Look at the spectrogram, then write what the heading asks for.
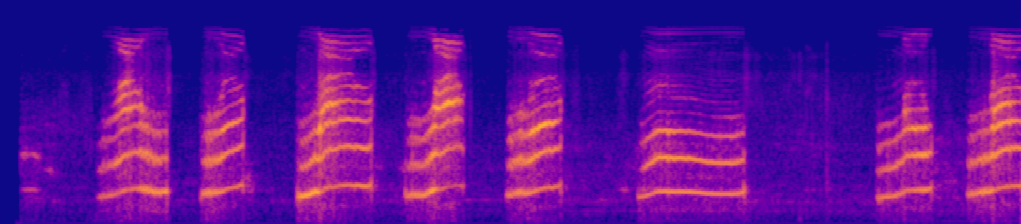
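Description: Domestic cat meowing repeatedly, about eight meows in a row, each one rising in pitch. A longer, drawn-out meow falls in the middle of the run.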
